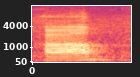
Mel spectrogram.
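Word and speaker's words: עם: It's the consonants are only two, and it's pronounced am. You could say am like in English, but it's not. It's am.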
